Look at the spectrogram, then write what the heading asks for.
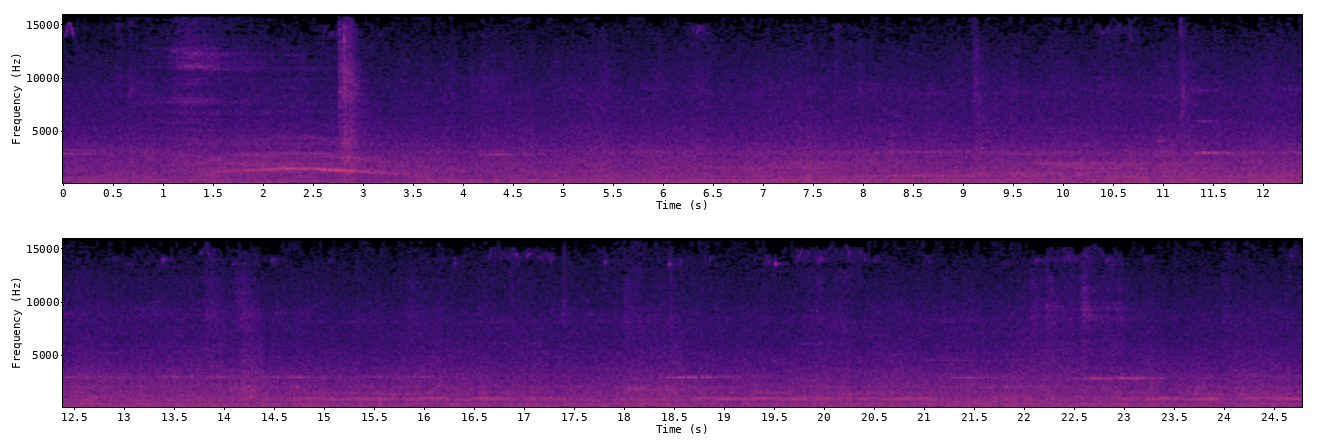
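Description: Sotetsu electric train running through a station platform: a steady rumble with a constant hum, and short high tones that come and go throughout.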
